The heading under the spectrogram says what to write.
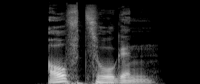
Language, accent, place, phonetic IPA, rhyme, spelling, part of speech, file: German, Germany, Berlin, [ˈaʊ̯fˌt͡soːɡn̩], -aʊ̯ft͡soːɡn̩, aufzogen, verb, De-aufzogen.ogg
- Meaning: first/third-person plural dependent preterite of aufziehen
